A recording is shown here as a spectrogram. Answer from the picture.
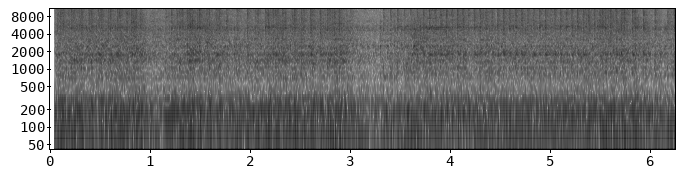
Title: RX7 FC3S rough idle, fuel cut. timing cut, limp mode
